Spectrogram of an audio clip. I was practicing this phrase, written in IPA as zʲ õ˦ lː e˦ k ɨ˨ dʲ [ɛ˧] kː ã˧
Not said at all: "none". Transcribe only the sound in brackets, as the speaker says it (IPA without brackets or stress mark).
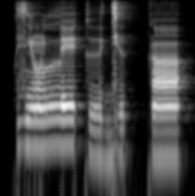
ɨ˧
